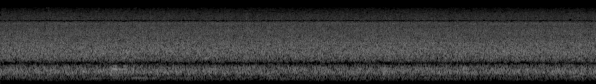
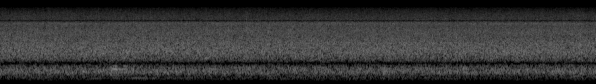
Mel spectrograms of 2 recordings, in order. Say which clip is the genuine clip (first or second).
second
